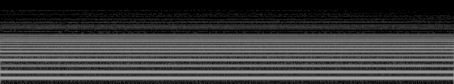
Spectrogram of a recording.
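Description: Throughout the music, the audio has the watery, swirling texture of heavy lossy coding, with nothing above 14 kHz. This is likely MP3 compression at a starved bitrate, consistent with about 48 kbps: weak spectral lines drop in and out between frames, and attacks smear.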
